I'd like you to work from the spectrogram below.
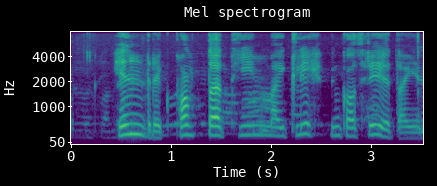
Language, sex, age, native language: Icelandic, male, 11, Icelandic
